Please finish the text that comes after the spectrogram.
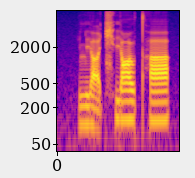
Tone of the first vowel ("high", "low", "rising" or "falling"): low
